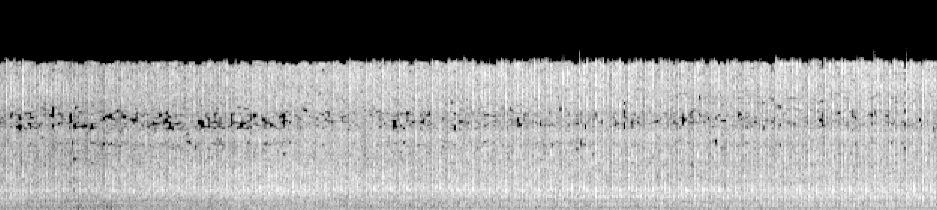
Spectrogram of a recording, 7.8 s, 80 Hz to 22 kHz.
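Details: Allis Chalmers B tractor engine after repairs, muffler fitted: even, firm idle beating at about 220 per minute, deep steady rumble with no misses or clatter; runs smooth, with a faint oil-burning smell.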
